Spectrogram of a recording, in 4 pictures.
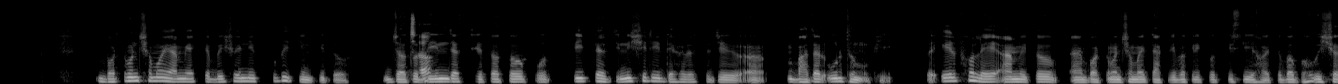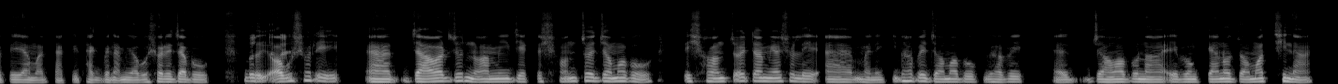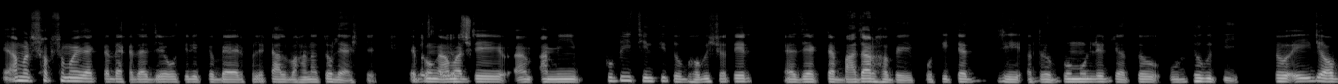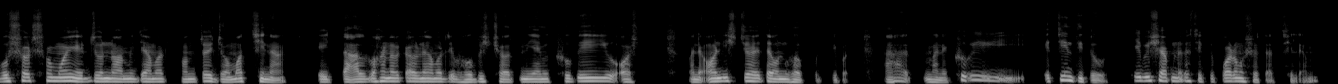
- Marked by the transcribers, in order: tapping; other background noise; horn
- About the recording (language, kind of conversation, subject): Bengali, advice, অবসরকালীন সঞ্চয় নিয়ে আপনি কেন টালবাহানা করছেন এবং অনিশ্চয়তা বোধ করছেন?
